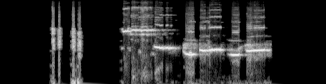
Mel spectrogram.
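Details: Brown-chested jungle flycatcher lure song for rousing rivals: two quick clicks, then a whistled phrase opening high and dropping into several lower, slightly wavering notes.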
